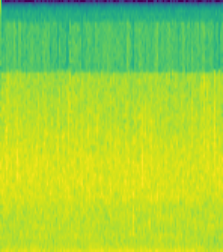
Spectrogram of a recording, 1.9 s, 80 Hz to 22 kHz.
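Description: Steady rain falls in the video game Risen 2: Dark Waters, a dense even hiss of downpour that fills the whole moment without a break.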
